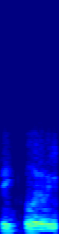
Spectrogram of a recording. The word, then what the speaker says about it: Kuikuro: And uh, we have never covered uh, the amazing work that you do with um, indigenous tribes in Brazil, the Kuikura, the Xingu? The Kuikuro, yeah. Yes. – Correct.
